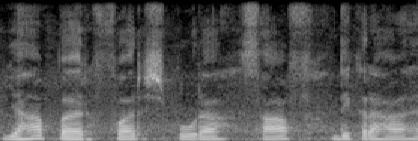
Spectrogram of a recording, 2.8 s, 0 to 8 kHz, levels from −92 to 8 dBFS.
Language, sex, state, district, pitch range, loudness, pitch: Hindi, male, Uttar Pradesh, Lucknow, 140-155 Hz, -18 LUFS, 145 Hz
